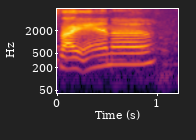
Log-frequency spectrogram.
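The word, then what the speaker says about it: Zianna: you too introduce yourself my name is Diana spell it z-i-a-n-n-a yep just getting started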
